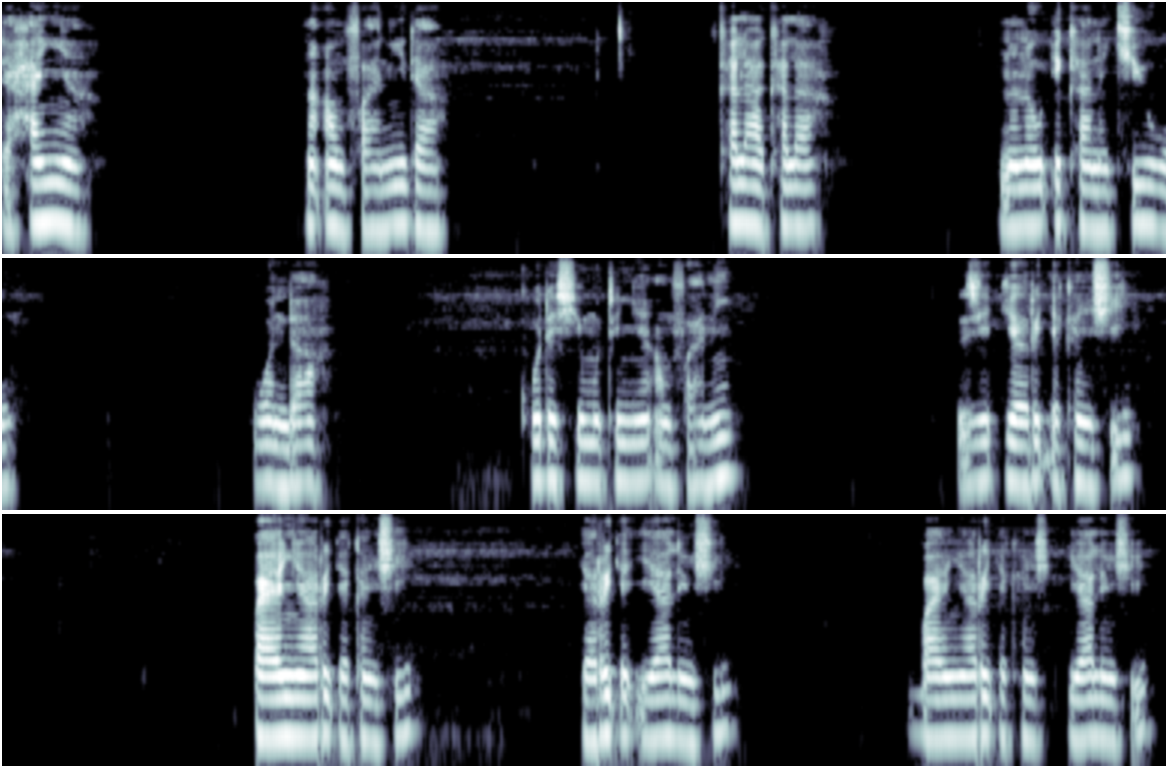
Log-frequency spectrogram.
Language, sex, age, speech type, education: Hausa, male, 60+, spontaneous, tertiary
